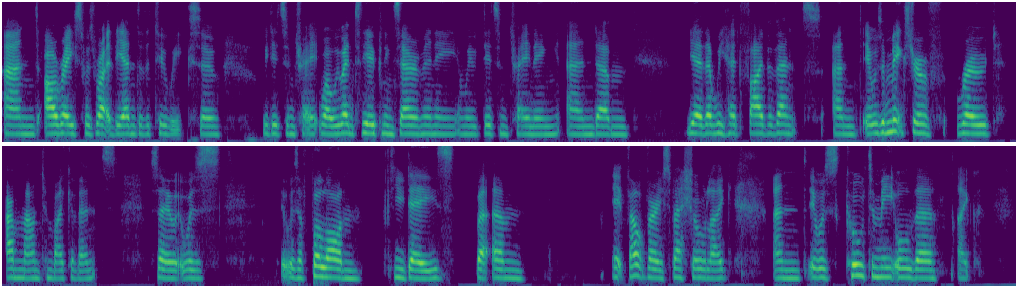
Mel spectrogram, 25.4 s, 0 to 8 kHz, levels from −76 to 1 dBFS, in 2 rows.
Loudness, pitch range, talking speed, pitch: -23 LUFS, 175-195 Hz, 175 wpm, 185 Hz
